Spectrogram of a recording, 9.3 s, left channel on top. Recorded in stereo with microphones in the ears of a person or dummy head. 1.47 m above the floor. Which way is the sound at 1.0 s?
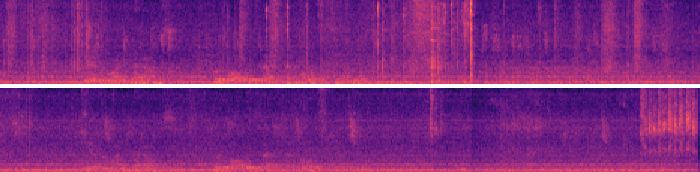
15° left (ahead or behind).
